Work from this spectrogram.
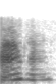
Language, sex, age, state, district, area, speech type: Hindi, female, 30-45, Madhya Pradesh, Seoni, urban, conversation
